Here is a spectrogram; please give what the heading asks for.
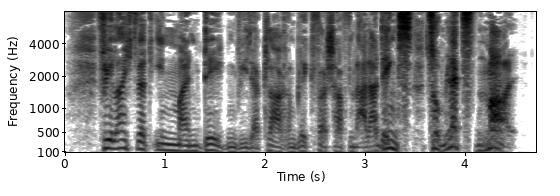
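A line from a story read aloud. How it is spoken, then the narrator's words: Shouted. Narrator (German): schrie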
